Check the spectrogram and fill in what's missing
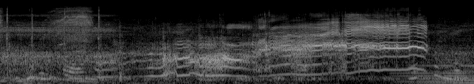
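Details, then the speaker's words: Newborn delivered in a high-risk maternity unit who at first struggled for breath under NICU care, heart rate good: loud, high-pitched, sustained wails with faint music behind, the vigorous, reassuring first cry. "There you go. That's what we want. That cry is just the most reassuring, most wonderful thing that you hear in the delivery room. And the louder the better."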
